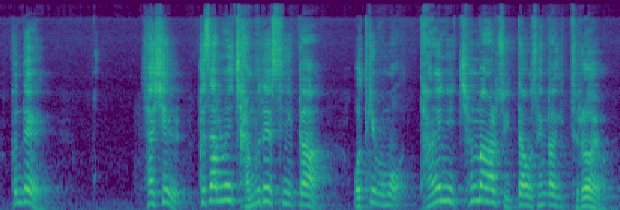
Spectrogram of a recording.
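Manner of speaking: ordinary talk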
